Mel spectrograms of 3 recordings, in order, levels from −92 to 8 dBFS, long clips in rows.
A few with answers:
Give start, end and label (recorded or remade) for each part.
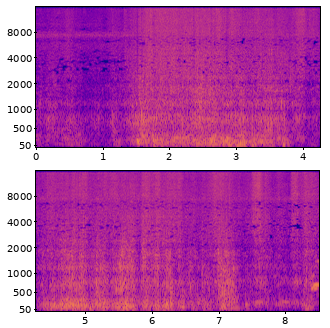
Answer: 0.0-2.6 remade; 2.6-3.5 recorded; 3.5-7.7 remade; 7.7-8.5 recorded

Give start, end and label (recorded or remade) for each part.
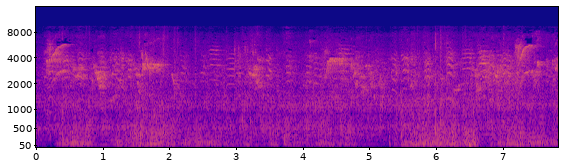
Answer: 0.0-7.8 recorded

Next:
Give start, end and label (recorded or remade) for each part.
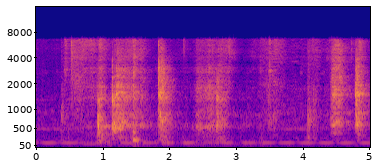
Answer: 0.0-0.7 recorded; 0.7-3.4 remade; 3.4-5.0 recorded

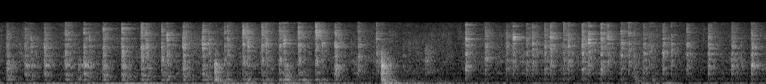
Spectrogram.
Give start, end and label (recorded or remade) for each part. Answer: 0.0-7.7 recorded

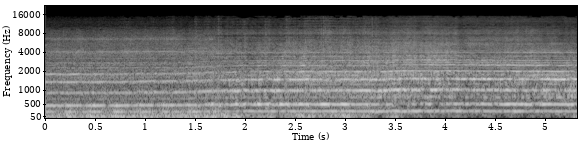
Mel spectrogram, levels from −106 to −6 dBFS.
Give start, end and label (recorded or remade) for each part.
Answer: 0.0-1.8 recorded; 1.8-2.4 remade; 2.4-3.3 recorded; 3.3-5.3 remade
